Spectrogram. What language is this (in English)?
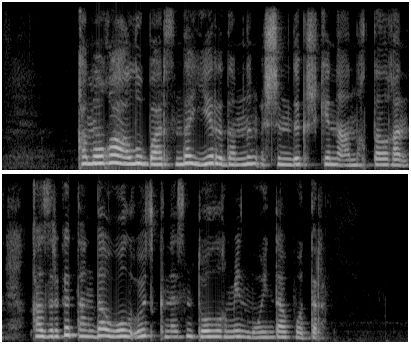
Kazakh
